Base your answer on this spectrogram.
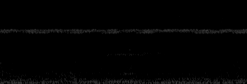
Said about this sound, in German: Also hier weiter unten hat es ein Naturschutzgebiet. Und ich sitze hier an diesem Weiher und höre Vögel pfeifen. Ich höre Grillen zirpen.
